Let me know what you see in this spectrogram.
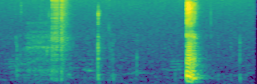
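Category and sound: human body sound, fart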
